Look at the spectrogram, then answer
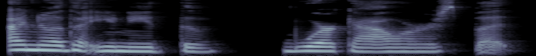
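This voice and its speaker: Slow-talking, possessive yandere girlfriend acted by a woman. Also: fairly low pitch, a little mellow. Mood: doting, wistful. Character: possessive, doting long-distance yandere girlfriend, young woman. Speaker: voice actor in audio roleplay. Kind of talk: intimate girlfriend audio roleplay, one-sided voice call.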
